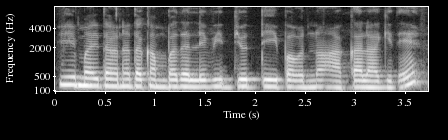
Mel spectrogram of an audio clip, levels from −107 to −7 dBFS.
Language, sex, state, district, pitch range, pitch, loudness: Kannada, female, Karnataka, Bangalore, 180-200 Hz, 190 Hz, -16 LUFS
